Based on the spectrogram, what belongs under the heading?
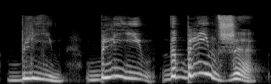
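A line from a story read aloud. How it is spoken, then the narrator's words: Angry shout. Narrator (Russian): закричала Александра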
